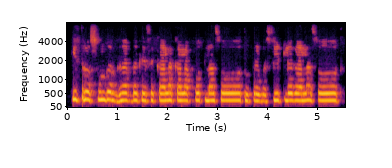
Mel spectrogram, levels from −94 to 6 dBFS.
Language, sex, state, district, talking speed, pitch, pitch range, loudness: Halbi, female, Chhattisgarh, Bastar, 130 wpm, 250 Hz, 245-255 Hz, -12 LUFS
